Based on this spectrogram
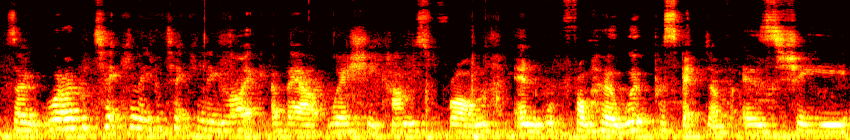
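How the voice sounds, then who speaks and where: A woman talks in a room with audible echo and noticeable background noise. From England, Bristol. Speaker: student presenter. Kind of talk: reading aloud; class presentation. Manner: halting.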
